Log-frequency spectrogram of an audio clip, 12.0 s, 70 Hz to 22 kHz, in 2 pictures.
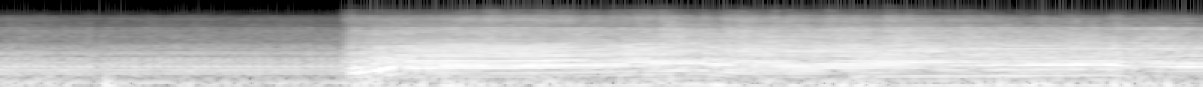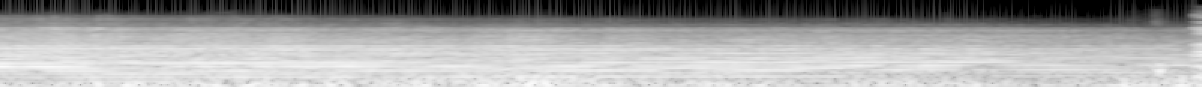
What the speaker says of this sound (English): Dials the Subaru Outback in at 1540, while the Lord Kawada Parts Dodge Dart of Veronica Hodgson will dial in at 1190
